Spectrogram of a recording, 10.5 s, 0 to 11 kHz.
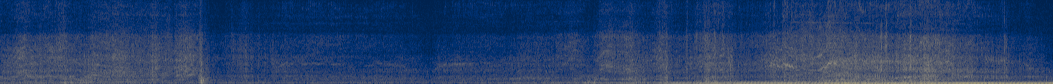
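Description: Arrma Talion 6S RC truck running hard over rough dirt, its brushless motor whining up and down as the tyres scrabble, with a sharp knock about two seconds in. A loud steady low rumble comes in about two-thirds of the way through and stays to the end.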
